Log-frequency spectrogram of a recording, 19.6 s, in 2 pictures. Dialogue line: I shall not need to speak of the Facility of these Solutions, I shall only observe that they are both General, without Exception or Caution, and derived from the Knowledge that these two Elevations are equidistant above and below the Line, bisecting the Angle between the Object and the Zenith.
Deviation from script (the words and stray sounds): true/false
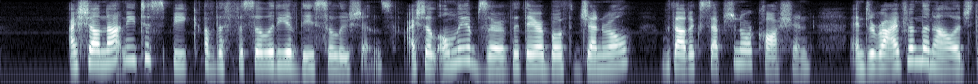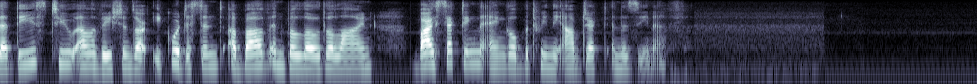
false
